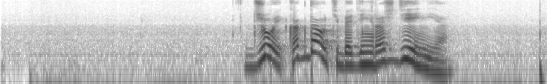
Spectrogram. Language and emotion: Russian, positive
